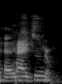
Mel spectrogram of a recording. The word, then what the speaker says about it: Hagstrom: Hagstrom.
